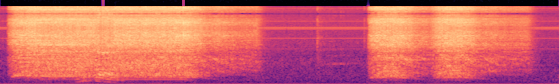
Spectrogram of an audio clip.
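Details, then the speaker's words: Taiff hair dryer running: loud airflow rush with a thin squeaky chirp; worn motor bushing that needs replacing. "chiado que vocês estão escutando é um barulho que fica um barulho como se chama, em uma bucha que ela vai ter que ser trocada."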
